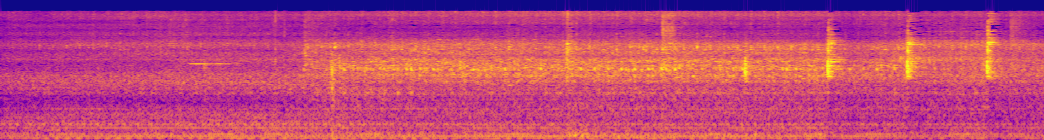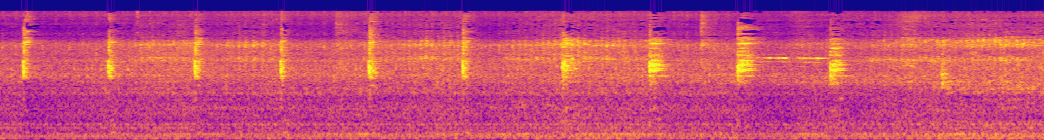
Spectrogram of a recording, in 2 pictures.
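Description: Heavy construction machinery's diesel engine running steadily. From about six seconds in until about fourteen seconds in, a regular series of sharp metallic knocks comes about one and a half times a second.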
